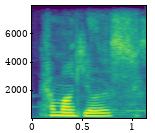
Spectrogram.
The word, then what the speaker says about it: homunculus: Homunculus. Homunculus. Thank you. Think of Fullmetal Alchemist. That's what helps me get it right. Think something with the word homo in it.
